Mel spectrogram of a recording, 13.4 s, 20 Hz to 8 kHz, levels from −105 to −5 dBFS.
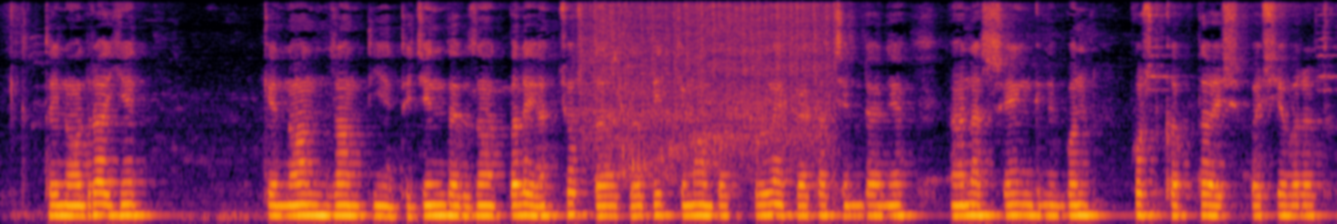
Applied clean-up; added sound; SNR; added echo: none; Fill (with liquid); 16 dB; reverberation time 0.5 s.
